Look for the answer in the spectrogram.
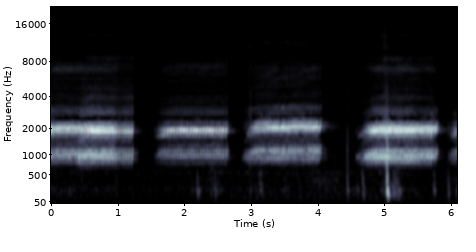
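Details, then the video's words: Tree frogs calling in a pool give loud, rasping, pulsed trills, each lasting over a second and repeated in bursts separated by short pauses, with faint clicks and knocks underneath. "Tree Frogs in Pool 2014"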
